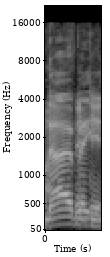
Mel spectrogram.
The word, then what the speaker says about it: Nobu: Nobu, yes.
